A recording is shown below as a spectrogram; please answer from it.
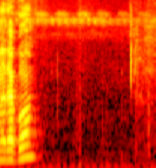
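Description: A voice finishes a word in the first half second, then a pause in which only a faint, steady high-pitched whine is heard, with a brief breath-like sound near the end.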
